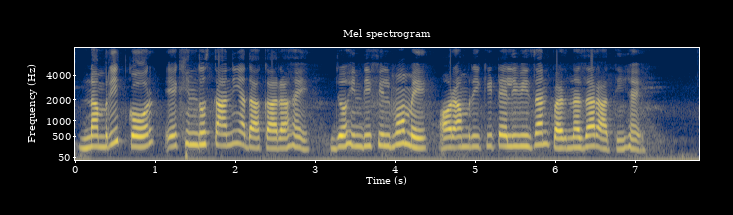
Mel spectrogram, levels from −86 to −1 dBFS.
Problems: constant background noise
